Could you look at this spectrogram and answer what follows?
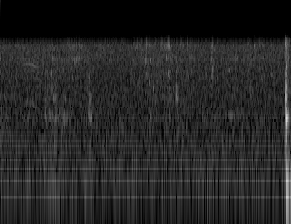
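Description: Kayak and canoe moving on open river water: a steady wash of water and wind with faint small splashes of paddling. At the very end, a sudden loud noise cuts in.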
